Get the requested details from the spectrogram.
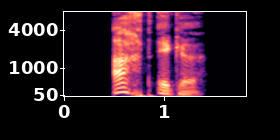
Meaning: nominative/accusative/genitive plural of Achteck
- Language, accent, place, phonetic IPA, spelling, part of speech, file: German, Germany, Berlin, [ˈaxtˌʔɛkə], Achtecke, noun, De-Achtecke.ogg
